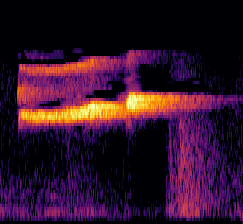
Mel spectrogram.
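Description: A referee's whistle blown in one long blast of about two seconds, its pitch stepping up slightly partway through. In kata judging it is the chief judge's call for the decision.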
